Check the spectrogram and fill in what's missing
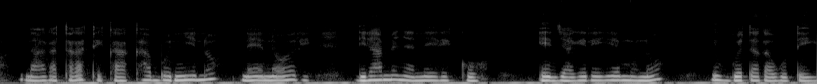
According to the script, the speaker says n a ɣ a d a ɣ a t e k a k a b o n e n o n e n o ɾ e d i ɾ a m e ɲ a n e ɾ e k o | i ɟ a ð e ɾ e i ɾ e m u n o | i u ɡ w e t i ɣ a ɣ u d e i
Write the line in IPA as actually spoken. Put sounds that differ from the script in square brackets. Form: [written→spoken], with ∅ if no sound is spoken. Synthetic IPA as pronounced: n a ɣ a [d→t] a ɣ a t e k a k a b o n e n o n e n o ɾ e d i ɾ a m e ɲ a n e ɾ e k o | [i→e] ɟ a [ð→ɣ] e ɾ e i ɾ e m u n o | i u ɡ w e t [i→a] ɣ a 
